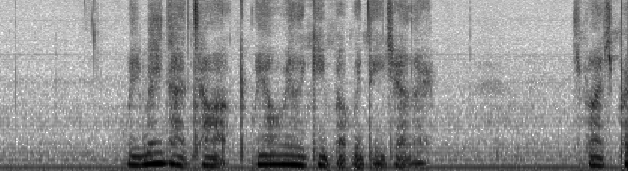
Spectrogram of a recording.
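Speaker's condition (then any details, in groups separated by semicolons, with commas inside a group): Myasthenia gravis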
